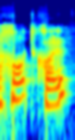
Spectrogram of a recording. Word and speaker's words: Rotkohl: And rotkohl, which is how you would actually pronounce it, is red cabbage that's been pickled,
